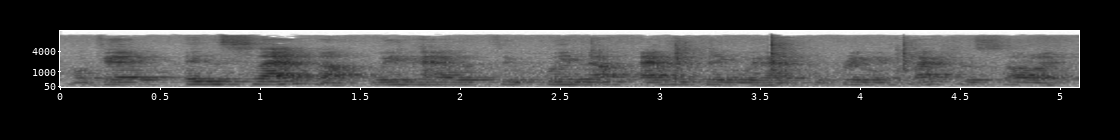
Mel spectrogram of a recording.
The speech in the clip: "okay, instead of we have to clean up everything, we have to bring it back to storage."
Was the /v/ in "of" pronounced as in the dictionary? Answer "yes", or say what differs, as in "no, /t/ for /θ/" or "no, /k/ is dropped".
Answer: no, /p/ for /v/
